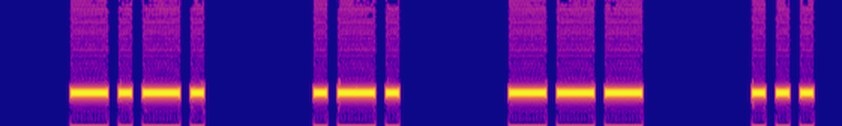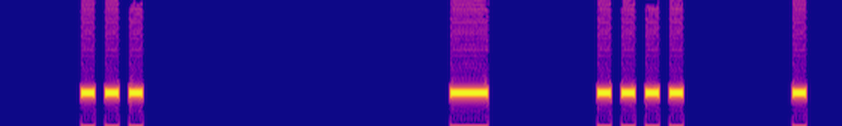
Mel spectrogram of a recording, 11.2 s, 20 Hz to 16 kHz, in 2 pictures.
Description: Morse code, heard as a keyed tone, about 15 wpm, spaced as for 8 wpm, 1000 Hz. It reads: CROSS THE
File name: qotdfiles / 8wpm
